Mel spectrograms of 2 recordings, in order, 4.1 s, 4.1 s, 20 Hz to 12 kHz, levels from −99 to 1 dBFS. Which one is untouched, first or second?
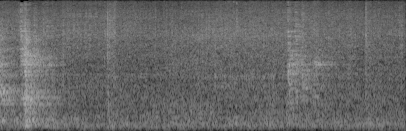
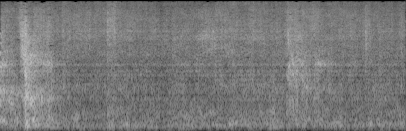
first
